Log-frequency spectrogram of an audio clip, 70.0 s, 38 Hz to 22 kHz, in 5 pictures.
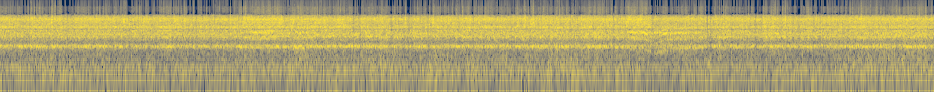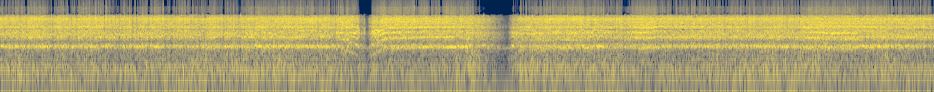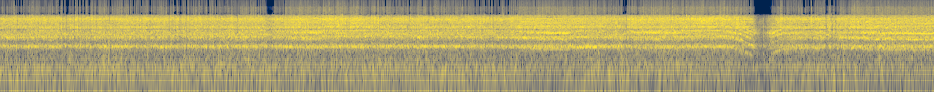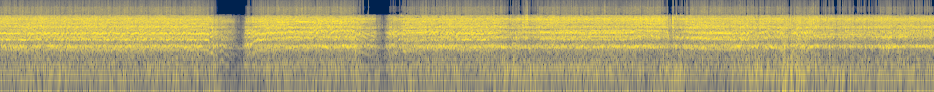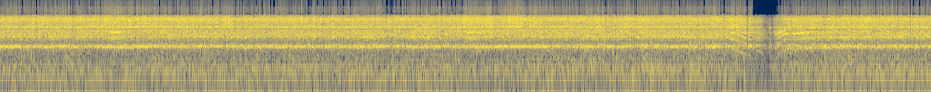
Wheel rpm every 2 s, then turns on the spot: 230, 230, 230, 230, 230, 210, 230, 230, 230, 210, 160, 160, 220, 220, 230, 230, 230, 230, 220, 200, 180, 210, 190, 150, 160, 210, 210, 230, 240, 230, 230, 230, 230, 200, 170.
none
